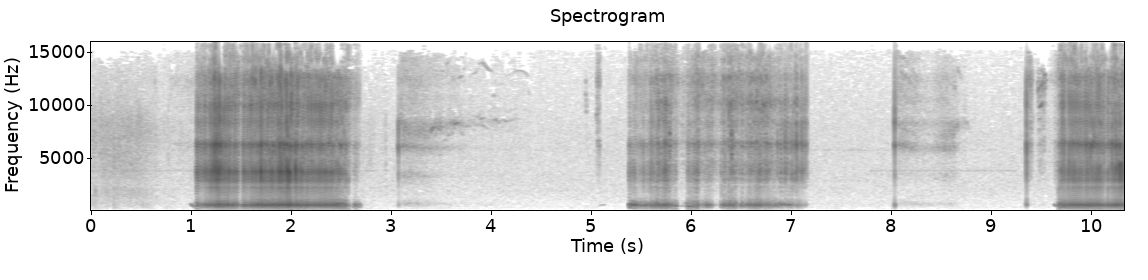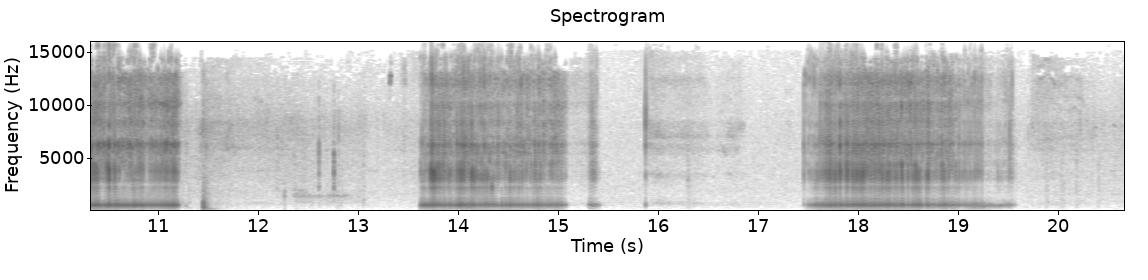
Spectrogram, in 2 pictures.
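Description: A dog snores loudly in slow, even breaths close by.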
